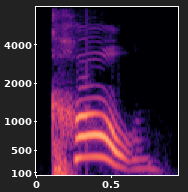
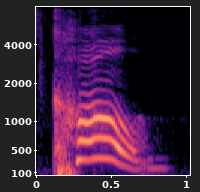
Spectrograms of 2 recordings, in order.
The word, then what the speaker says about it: comb: This is comb. Comb. Comb, we have the O here sounds long sound. It's O. O. K-O-M-B. Comb. Comb. Okay? So the sound of O here is a long O sound.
